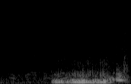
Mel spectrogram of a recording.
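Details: A single low, rumbling rattle on an in-breath from a sleeping Shar Pei dog, after a quiet moment: snoring.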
